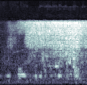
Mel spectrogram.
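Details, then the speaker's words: Airflow from the speaker's own mechanical ventilator during a spoken podcast recording: a soft hiss of air swells then holds steady, with faint low voice-like sounds early on. "my name is that noise you're hearing is my ventilator"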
